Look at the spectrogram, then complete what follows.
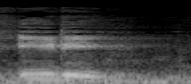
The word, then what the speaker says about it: EDI: airlock is a jar why are you named Edie the phonetic pronunciation of EDI that is an acronym for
